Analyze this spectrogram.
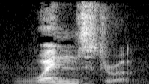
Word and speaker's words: Wenstrom: Oh, and if I'm lucky enough to have this question answered, my name is pronounced Wenstrom. Wenstrom. I never said anything other than Wenstrom.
